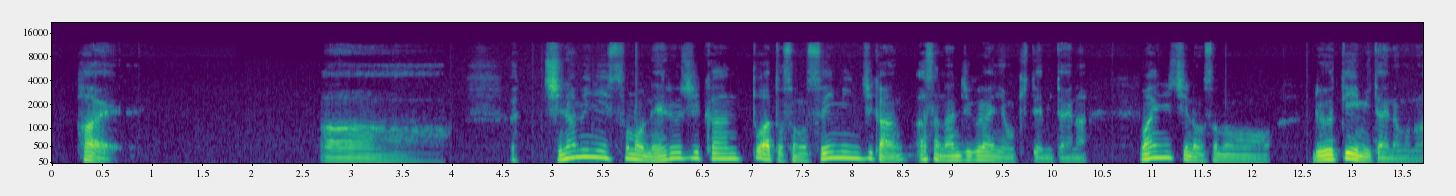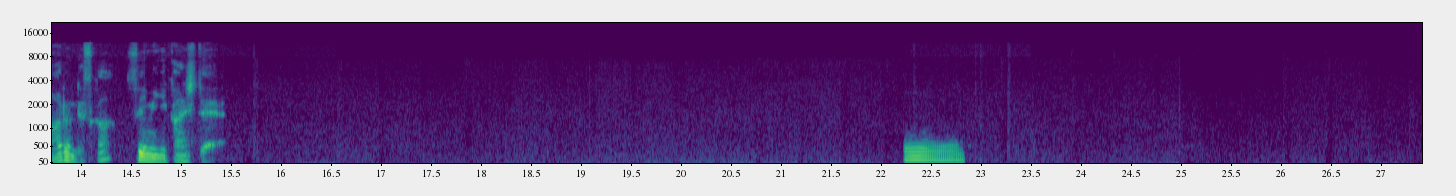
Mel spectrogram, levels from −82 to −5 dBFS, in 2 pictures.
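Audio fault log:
0.09–0.25 s, 10.77–10.87 s, 15.73–22.21 s, 23.49–24.97 s, 25.19–27.42 s: comfort noise in place of the background. During pauses, the real room noise gives way to steady, featureless synthetic noise, about 1 to 3 dB quieter, likely from Opus discontinuous transmission.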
